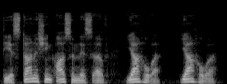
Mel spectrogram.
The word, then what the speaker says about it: Yahowah: Respect and revere, appreciate the astonishing awesomeness of Yahuwah, Yahowah, the proper pronunciation of the name of Eloah, God as directed in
